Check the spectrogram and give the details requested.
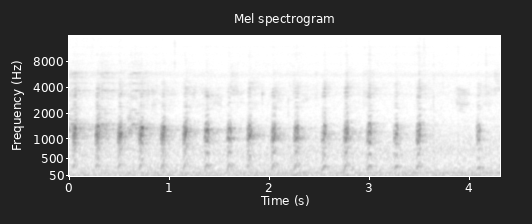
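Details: Hen after laying an egg, a steady series of evenly spaced clucks, a little over two per second, holding a similar pitch and fading slightly toward the end.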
